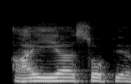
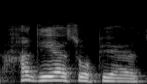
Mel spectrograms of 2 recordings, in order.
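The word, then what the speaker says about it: Hagia Sophia: 갔어요 콘스탄티노플에 있는 그 아이아 소피아 라 그래요 영어로는 하기아 소피아 럼 들리는데 그리스 발음으로는 h 자를 발음 안 하기 때문에 아이아 소피아라는 거기에다가 그냥 금박으로 막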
